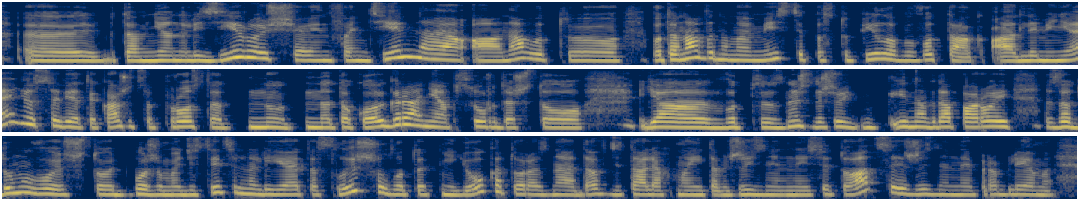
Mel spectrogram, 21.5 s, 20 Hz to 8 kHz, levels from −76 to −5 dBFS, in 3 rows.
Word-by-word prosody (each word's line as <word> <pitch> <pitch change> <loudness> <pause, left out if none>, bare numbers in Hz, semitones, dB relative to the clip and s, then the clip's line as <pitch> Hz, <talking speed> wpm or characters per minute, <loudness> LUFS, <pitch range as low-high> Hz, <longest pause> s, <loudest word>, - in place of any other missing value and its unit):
э, 170 -1 +1
там 170 0 +1
не 175 - +2
анализирующая, 185 - +1
инфантильная, 195 - +2
а 165 0 +4
она 210 +9 +2
вот, 210 -8 -3
э, 170 -1 -1 0.2
вот 185 +2 -1
она 245 +7 +6
бы 250 -2 0
на 210 - 0
моем 185 -1 -1
месте 230 +2 -2
поступила 180 +5 -2
бы 175 -2 -4
вот 200 +2 -4
так. 145 0 0
А 165 - +4
для 175 +2 0
меня 175 +2 +1
её 335 -6 +1
советы 195 -9 -1
кажутся 190 0 -2
просто, 185 -2 -1
ну, 185 -3 +1
на 180 -1 +1
такой 180 +4 +3
грани 250 -3 +4
абсурда, 180 -1 -1
что 170 -1 0 0.4
я 185 -2 +5
вот, 175 -1 -2
знаешь, 180 +5 0
даже 190 +1 -1
и 175 - -6 0.3
иногда 195 0 +2
порой 200 +1 +3 0.2
задумываюсь, 195 0 +1
что 175 +1 -3
д 160 - -2
Боже 180 -3 +1
мой, 165 0 -1
действительно 210 +6 -2
ли 180 0 -2
я 175 0 -1
это 175 -1 -6
слышу 240 - -1
вот 175 -3 -4
от 170 +1 -7
неё, 165 - -1
которая 185 -11 -2
знает, 165 -1 -4
да, 180 +4 -2
в 190 - -7
деталях 170 -1 -2
мои 165 -1 -3
там 155 -1 -5
жизненные 160 -1 -3
ситуации, 180 - 0
жизненные 175 -3 -4
проблемы? 170 -2 -5
180 Hz, 175 wpm, -23 LUFS, 170-200 Hz, 0.4 s, она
